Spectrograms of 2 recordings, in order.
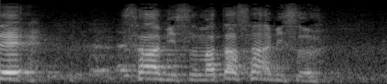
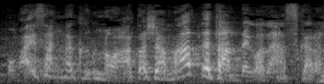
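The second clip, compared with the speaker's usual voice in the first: put-on old master's voice. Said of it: "黒門町が言うかと思うと".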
